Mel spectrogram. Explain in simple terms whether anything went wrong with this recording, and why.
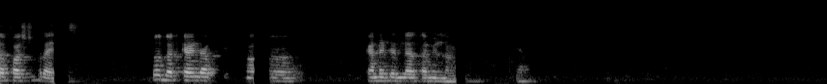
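Three times the speech quickly drops to near silence: 0.53 to 0.70 s, 2.53 to 2.77 s and 4.56 to 4.68 s. These are lost AMR speech frames. Radio errors spoiled parts of the HD Voice signal, so the phone repeated the last good sound ever more quietly until real speech resumed.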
